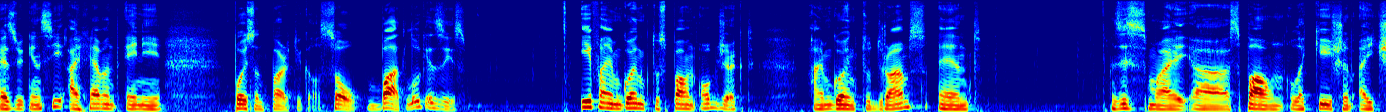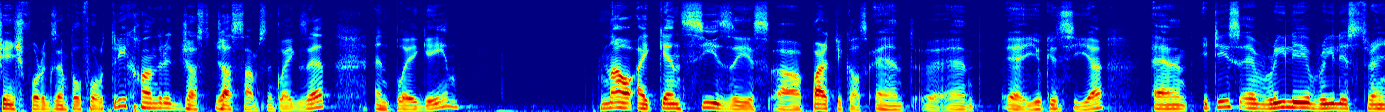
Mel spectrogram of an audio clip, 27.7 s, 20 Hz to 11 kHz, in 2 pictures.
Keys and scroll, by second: 14.7 3, 15.2 Return, 21.6 space, 24.2 space, 27.2 space.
